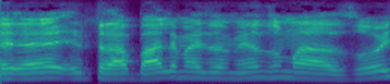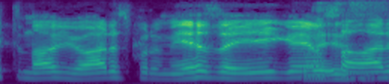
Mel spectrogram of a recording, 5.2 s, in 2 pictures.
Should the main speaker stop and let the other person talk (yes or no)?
yes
